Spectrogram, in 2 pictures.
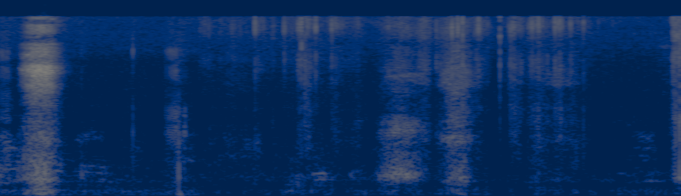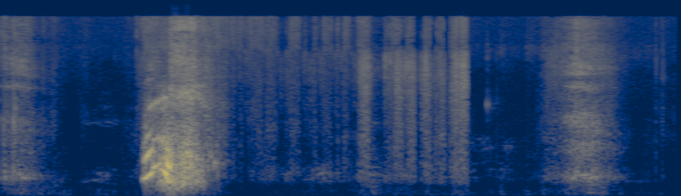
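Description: Several short sharp sneezes, one much louder, with quiet breaths and rustling between; hay fever sneezing, deliberately brought on.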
